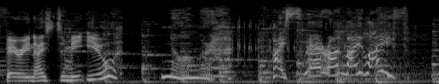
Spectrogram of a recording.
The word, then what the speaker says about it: Nomura: I'm Nomura. Accent on the no. It's very nice to meet you. Nomura.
